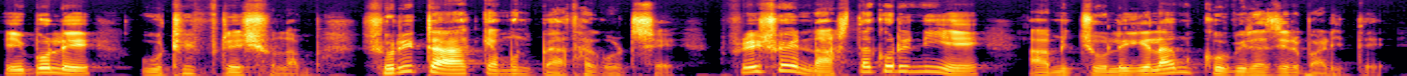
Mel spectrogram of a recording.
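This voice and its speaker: Male horror storyteller, mid-range pitch, very animated intonation. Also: normal speed. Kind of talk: dramatic first-person horror story narration.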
